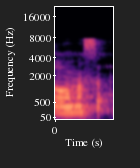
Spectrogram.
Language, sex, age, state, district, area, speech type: Malayalam, female, 60+, Kerala, Kottayam, rural, spontaneous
